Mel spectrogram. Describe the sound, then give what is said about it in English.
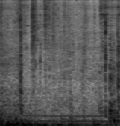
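Keys jangle and clink in a few quick bursts of bright metallic rattling while someone searches for a car key or card, with a steady low rumble underneath, like an idling car. “Let's find your key here.”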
